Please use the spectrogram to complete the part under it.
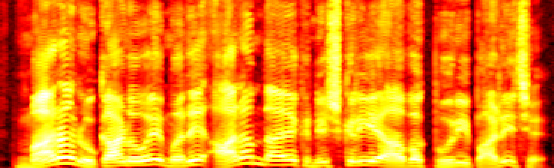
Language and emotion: Gujarati, happy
